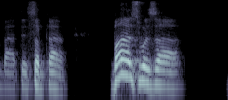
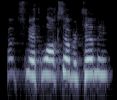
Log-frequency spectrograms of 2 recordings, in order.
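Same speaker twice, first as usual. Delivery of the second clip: usual speaking voice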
